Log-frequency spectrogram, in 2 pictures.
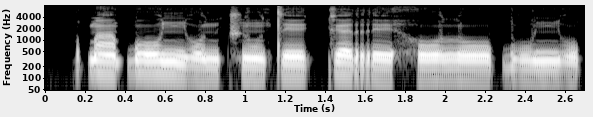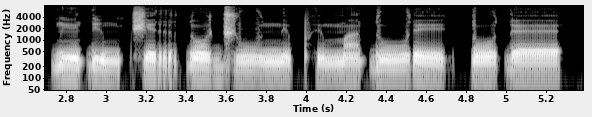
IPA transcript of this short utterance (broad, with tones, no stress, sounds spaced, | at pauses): ɓ ã˦ ɓ oː˦ ɲ oː˨ n t͡ʃ ũ˨ t eː˦ k ɛ˦ r e˨ h o˨ l oː˨ ɓ uː˨ ɲ o˨ ɓ ĩ˦ ɗ i˨ m t͡ʃ e˦ r ɗ o˦ d͡ʒ uː˨ n ɪ˨ pʰ ɪ˨ m ã˨ ɗ uː˦ ɾ eː˨ k͡p o˦ ɗ ɛ˦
